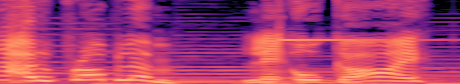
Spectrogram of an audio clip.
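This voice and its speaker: A bubbly little bug. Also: female voice, very high-pitched, very animated, takes it slowly, over music, exaggerated voice.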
